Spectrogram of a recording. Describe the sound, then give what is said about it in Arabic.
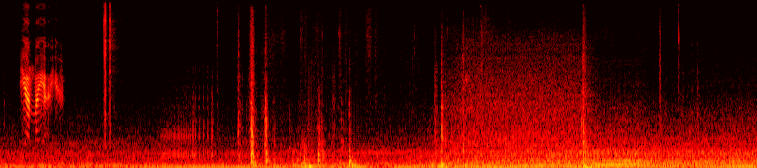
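A car engine starts up and settles into a steady low rumble, with several sharp clicks and knocks scattered over it and muffled voices underneath. “يلا أنا جهزت، بشغل السيارة بترياج، لا تبطين علي.”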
